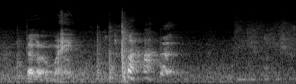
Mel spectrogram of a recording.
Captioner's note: laughter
